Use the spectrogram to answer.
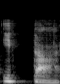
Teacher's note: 있다에는 쌍시옷이지만 이 경우는 디귿 대표음으로 소리나서 있다 이렇게 되죠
